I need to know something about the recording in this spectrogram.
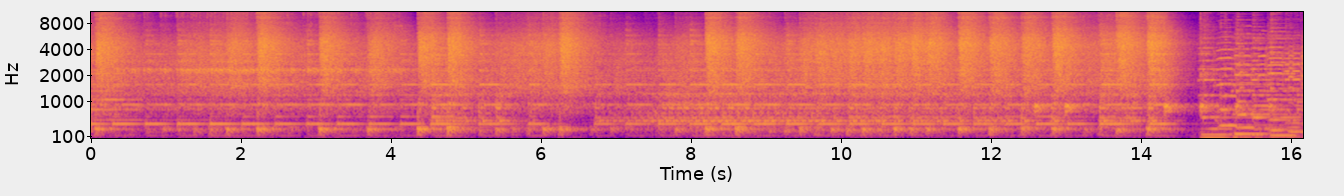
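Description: Cantonese opera accompaniment playing an instrumental passage: a busy run of loud percussion strikes over sustained held notes. Near the end the percussion stops and the melodic instruments carry on with a moving tune and bass line.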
